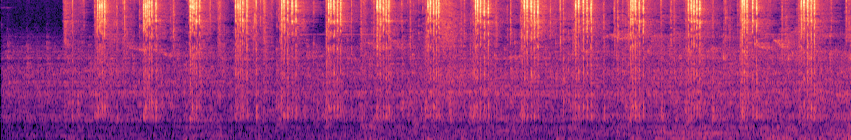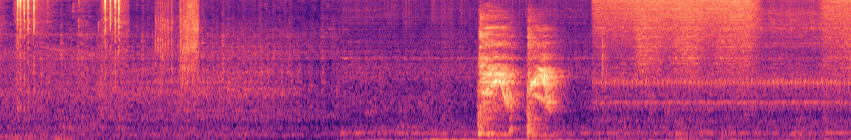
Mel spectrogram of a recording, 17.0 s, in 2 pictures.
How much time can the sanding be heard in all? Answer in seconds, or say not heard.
not heard.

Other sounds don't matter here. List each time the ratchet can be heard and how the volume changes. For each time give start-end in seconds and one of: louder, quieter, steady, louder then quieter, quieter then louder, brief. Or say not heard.
0.6-10.5 steady.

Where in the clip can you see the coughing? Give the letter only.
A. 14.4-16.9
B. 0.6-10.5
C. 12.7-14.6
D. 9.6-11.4
C.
